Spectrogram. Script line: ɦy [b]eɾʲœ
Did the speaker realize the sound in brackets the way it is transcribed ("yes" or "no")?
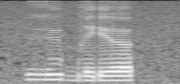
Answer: yes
